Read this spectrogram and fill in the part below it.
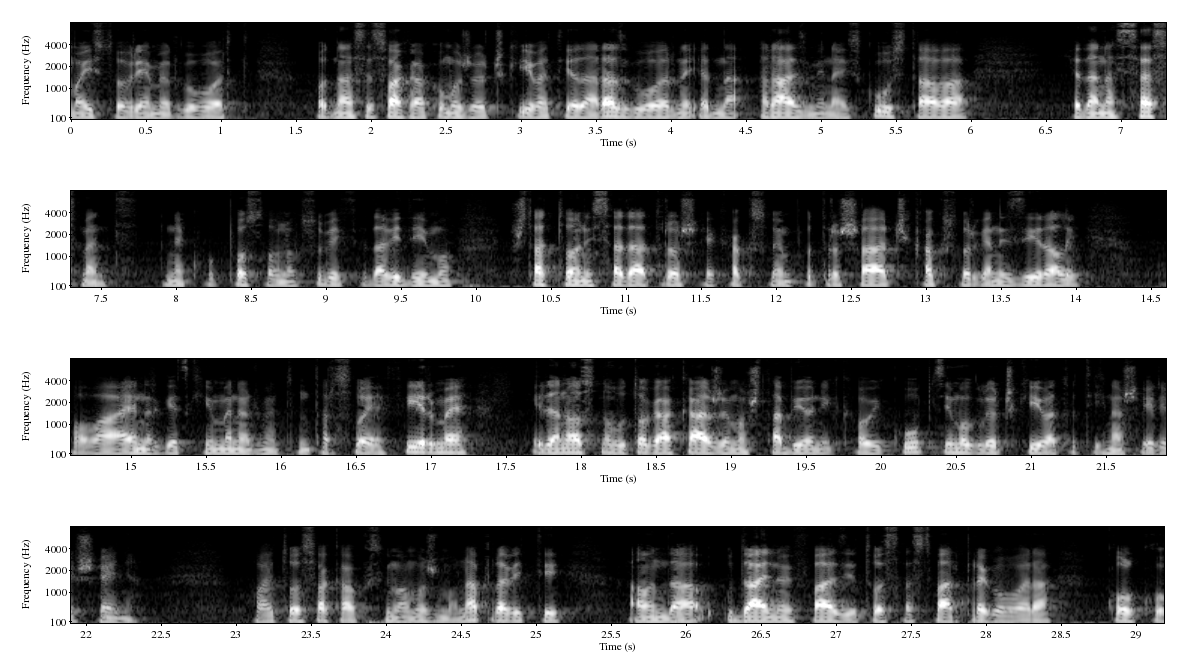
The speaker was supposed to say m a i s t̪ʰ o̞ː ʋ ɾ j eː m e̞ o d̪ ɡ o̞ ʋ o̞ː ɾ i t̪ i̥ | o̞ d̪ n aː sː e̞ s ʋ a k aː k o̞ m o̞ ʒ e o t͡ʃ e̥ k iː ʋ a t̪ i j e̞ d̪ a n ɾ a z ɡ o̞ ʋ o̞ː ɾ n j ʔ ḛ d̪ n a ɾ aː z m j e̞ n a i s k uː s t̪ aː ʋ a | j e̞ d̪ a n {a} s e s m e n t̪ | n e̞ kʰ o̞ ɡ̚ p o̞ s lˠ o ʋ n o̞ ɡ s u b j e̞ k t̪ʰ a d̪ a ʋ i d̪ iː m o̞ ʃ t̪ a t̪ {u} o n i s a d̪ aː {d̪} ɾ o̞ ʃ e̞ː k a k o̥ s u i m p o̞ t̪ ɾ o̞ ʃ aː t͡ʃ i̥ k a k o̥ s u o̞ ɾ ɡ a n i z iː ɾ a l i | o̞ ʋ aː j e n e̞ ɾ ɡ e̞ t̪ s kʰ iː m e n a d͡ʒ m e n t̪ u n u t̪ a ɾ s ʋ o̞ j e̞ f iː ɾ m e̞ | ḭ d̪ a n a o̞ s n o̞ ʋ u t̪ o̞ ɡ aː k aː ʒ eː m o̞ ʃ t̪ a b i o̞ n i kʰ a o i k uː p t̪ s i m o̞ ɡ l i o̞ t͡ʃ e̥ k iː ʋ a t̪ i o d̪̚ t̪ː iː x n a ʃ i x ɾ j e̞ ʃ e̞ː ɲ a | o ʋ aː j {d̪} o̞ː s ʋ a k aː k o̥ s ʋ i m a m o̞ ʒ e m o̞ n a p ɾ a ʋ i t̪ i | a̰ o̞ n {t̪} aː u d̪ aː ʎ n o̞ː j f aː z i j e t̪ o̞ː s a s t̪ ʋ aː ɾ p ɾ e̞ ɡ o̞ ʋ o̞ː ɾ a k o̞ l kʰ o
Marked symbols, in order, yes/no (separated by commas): yes, no, no, no, no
